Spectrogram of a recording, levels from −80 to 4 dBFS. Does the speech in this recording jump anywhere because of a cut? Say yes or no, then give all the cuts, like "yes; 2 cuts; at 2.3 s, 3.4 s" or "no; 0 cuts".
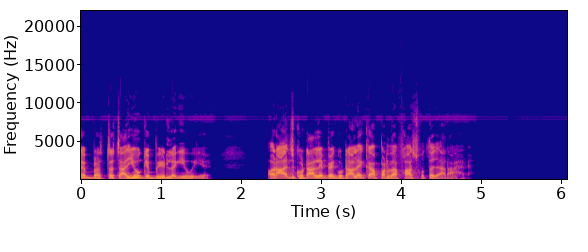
no; 0 cuts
